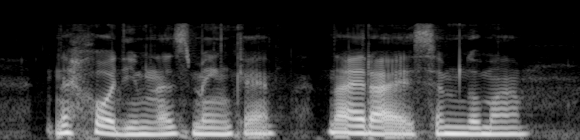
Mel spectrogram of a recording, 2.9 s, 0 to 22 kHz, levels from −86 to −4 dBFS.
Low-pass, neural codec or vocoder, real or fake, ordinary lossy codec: 10.8 kHz; none; real; none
